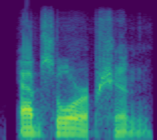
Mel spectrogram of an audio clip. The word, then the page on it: absorption: American English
